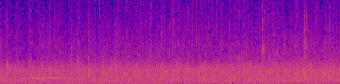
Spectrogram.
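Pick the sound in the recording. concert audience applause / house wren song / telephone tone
concert audience applause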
